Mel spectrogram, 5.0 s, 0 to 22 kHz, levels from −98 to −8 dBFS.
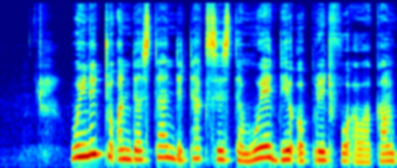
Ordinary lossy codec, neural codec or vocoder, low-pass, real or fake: none; none; none; real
